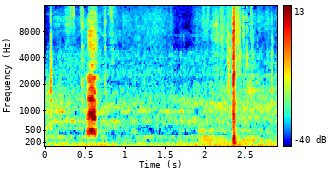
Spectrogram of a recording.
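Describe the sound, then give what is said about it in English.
A dog at a compound with a house and outbuildings barks twice, a sharp bark followed about two seconds later by another short, punchy one, over a low steady background rumble with no talking. “I think he's gonna turn around if he sees his dog barking.”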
